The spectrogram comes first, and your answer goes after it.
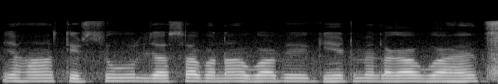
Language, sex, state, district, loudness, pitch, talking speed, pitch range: Hindi, male, Jharkhand, Ranchi, -16 LUFS, 145 Hz, 130 wpm, 140-145 Hz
